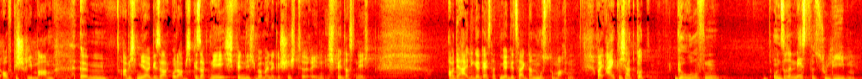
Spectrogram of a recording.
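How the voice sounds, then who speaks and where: A young man from Italy preaches with an Italian accent, earnest and personal. His voice is bright and forceful and swings widely in pitch. It sits a touch higher than most men's. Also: sing-song, fairly quick. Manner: earnest, personal testimony with slips in German grammar. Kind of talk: sermon.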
